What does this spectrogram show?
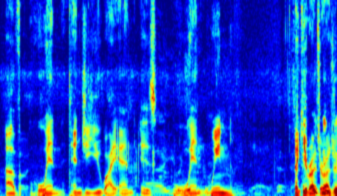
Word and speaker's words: Nguyen: I just want to call out just the correct pronunciation of win. N-G-U-Y-N is win.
